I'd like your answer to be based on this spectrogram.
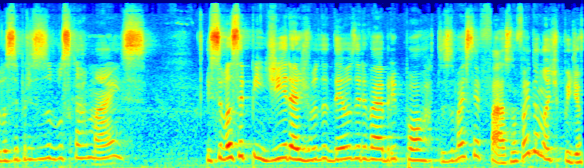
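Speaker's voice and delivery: ordinary talk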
